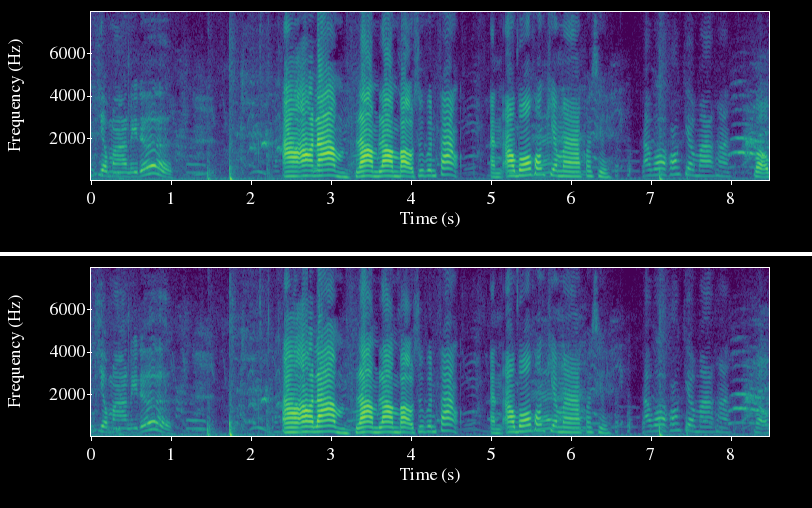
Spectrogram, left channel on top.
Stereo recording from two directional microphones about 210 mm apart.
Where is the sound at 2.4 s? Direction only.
20° right (ahead or behind).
